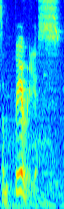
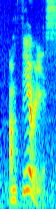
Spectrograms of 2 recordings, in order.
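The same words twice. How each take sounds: First: High whispered mock fury. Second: Said in the usual way. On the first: Real, not acted. Gamer mutters his mock fury to himself in a high whisper. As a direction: hiss it under your breath.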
